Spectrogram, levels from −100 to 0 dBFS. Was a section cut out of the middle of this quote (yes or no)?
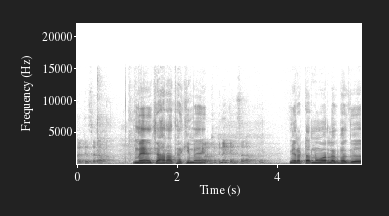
yes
